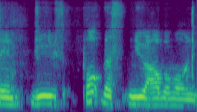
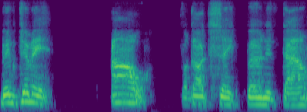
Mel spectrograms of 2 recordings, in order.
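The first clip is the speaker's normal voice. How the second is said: gruff put-on Birmingham accent, shouted. Retelling what a man shouted, in a gruff Birmingham accent. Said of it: "In this kind of gruff Birmingham accent".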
